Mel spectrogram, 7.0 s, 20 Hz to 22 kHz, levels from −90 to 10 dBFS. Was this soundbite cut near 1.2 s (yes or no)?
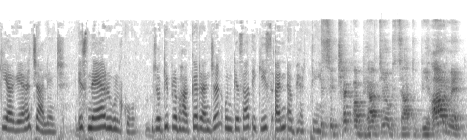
no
